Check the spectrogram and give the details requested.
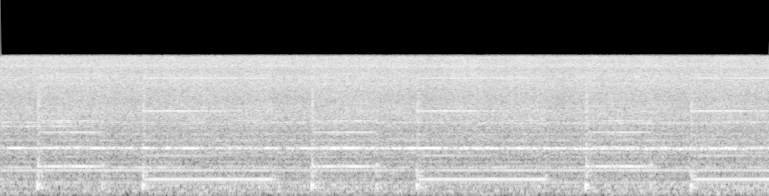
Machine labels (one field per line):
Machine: slide rail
